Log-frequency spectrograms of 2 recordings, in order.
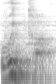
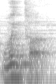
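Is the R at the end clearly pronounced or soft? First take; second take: soft; soft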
